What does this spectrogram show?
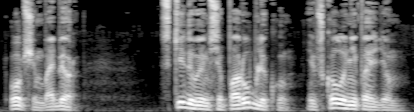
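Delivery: usual speaking voice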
